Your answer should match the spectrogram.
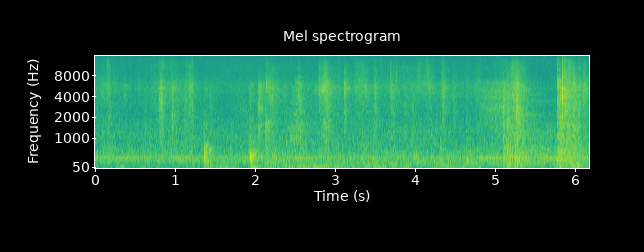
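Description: Casserole dish being put into an electric oven and the oven door shut: a few separate knocks and clacks, then a louder clatter near the end as the door closes, over a steady low hum.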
